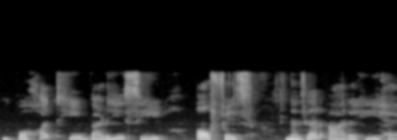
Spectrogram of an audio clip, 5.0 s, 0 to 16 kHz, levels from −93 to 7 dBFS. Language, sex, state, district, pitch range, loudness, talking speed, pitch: Hindi, female, Madhya Pradesh, Katni, 170-230 Hz, -20 LUFS, 110 wpm, 185 Hz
